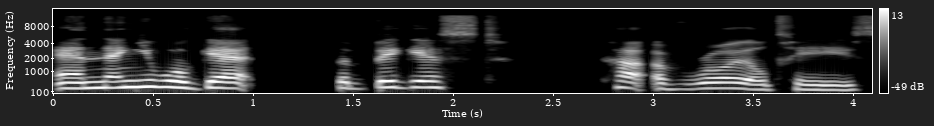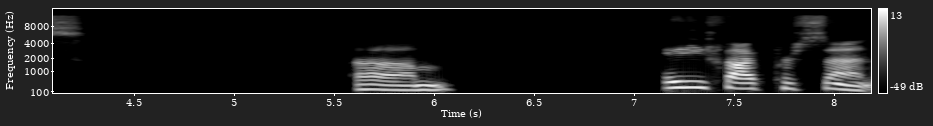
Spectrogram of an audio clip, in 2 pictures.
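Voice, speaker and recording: A woman with a medium pitch speaks at a very slow pace with long, frequent pauses and ordinary pitch variation, in a dry, close sound with no echo. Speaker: voice actor and audiobook narrator. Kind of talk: presentation to a writers group. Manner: casual, conversational.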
